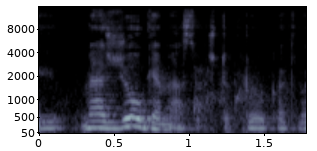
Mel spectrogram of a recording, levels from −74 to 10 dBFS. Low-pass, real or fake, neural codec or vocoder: 14.4 kHz; fake; vocoder, 44.1 kHz, 128 mel bands every 512 samples, BigVGAN v2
